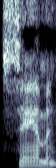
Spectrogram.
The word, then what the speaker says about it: salmon: Parker, kindly pointed out that my version of comfortable sounded more like comfortable, and I was convinced salmon had an L that needed to be pronounced.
